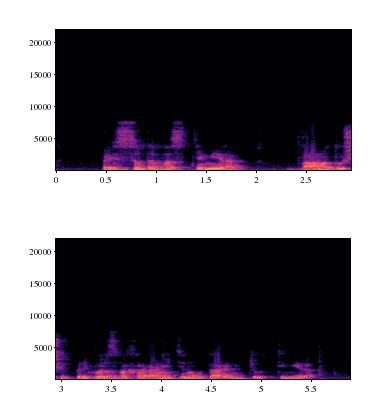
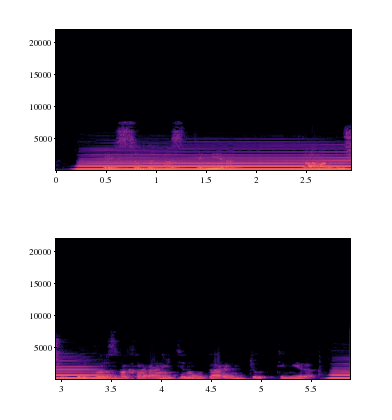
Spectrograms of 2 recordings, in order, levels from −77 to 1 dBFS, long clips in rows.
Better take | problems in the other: first | background sound (Wind instrument, woodwind instrument); 4 dB above the speech

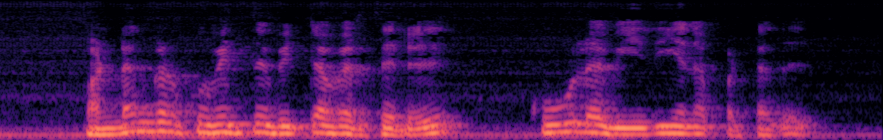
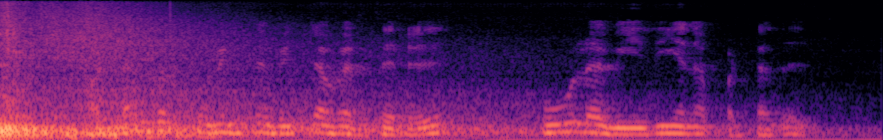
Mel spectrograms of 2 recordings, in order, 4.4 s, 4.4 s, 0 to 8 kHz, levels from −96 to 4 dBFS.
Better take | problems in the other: first | background sound (Fireworks); 3 dB above the speech

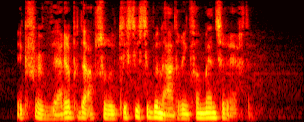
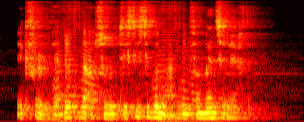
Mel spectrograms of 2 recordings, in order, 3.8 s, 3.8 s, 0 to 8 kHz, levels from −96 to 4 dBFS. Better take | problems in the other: first | noise reduction (neural separator model SepFormer DNS4)

